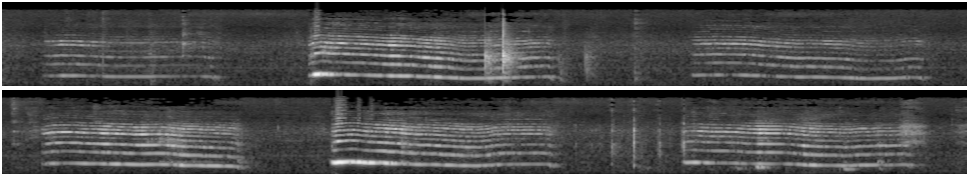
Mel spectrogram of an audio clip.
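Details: Rhodesian Ridgeback whining over the gate while people eat dinner; drawn-out, tonal whines of two to three seconds each, slightly wavering and falling, separated by short pauses, with a faint lip-flutter.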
